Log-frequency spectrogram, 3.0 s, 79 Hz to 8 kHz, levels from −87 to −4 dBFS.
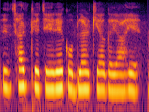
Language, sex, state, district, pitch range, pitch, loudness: Hindi, female, Arunachal Pradesh, Papum Pare, 195-215 Hz, 205 Hz, -14 LUFS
